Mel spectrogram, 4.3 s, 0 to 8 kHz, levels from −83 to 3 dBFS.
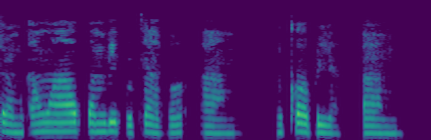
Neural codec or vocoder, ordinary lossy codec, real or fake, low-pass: none; MP3, 24 kbps; real; 7.2 kHz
